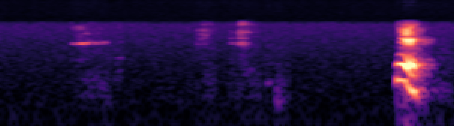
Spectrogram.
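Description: cat meowing

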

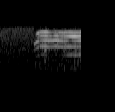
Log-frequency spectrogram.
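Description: cat meowing

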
